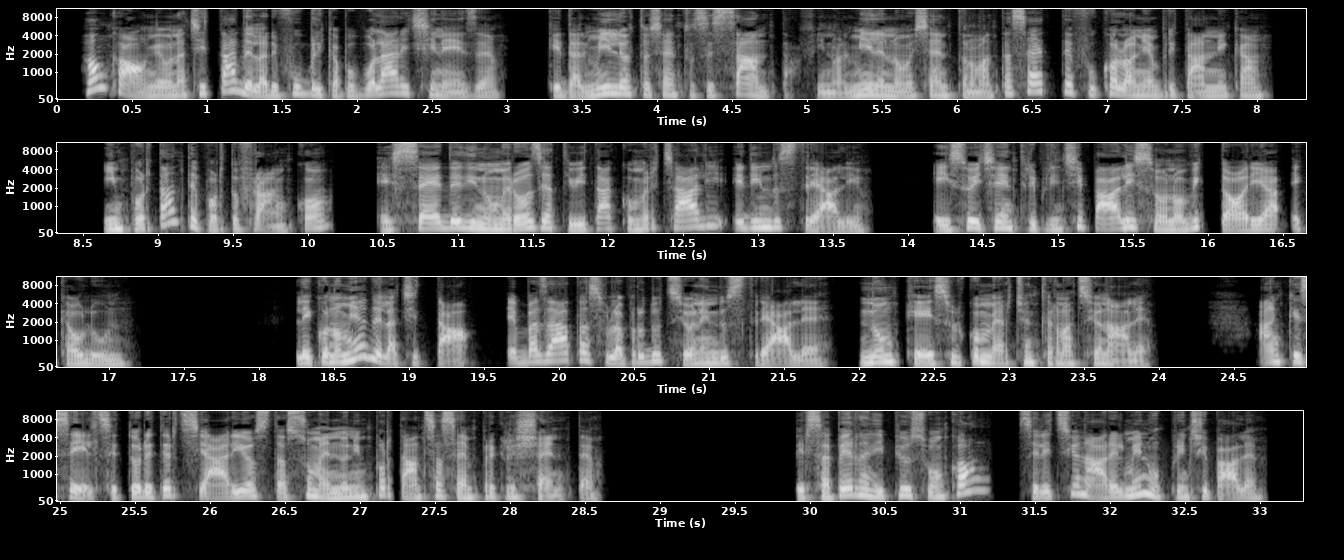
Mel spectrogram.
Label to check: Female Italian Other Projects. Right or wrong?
Right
